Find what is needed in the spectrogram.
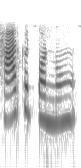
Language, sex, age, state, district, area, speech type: Tamil, female, 18-30, Tamil Nadu, Coimbatore, rural, conversation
